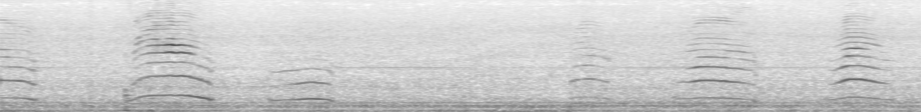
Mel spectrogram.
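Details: Young tuxedo kitten indoors meowing for attention, five arched, harmonic meows spaced a second or two apart, the second and fourth shorter and softer, over a steady low background hum.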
